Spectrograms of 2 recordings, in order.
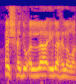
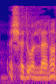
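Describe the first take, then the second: First: The phrase is said in a raised, loud voice. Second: The phrase is said in a low, quiet voice. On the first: "ثم يرفع" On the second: "بصوت منخفض"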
